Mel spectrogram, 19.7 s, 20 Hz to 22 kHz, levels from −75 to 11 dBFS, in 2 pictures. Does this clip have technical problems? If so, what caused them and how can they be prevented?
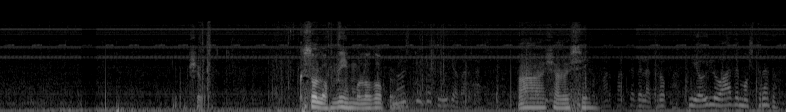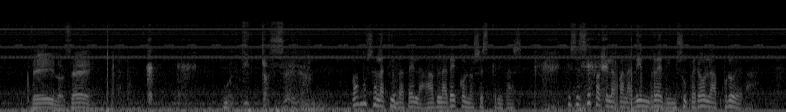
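Yes. At 1.02–1.21 s and 7.32–7.95 s the level abruptly falls by about 6 dB, then returns. That's one channel dropping out, likely from a flaky cable or connector on one side, so the mono sum loses half of what both channels shared. Reseat or replace that lead before recording.

There's also a loud pop: a quick pair between 1.32 and 1.50 s, single ones at 6.39–6.42 s and 17.51–17.55 s, all jumping well above the surrounding sound, the last noticeably the hardest. These are likely voltage spikes from a switch, static or a plug being disturbed, riding on top of the audio, which keeps going underneath. Avoid patching or switching anything while rolling.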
